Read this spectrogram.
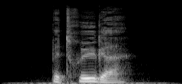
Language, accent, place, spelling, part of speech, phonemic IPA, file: German, Germany, Berlin, Betrüger, noun, /bəˈtʁyːɡɐ/, De-Betrüger.ogg
- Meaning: 1. agent noun of betrügen; deceiver, fake, double-dealer 2. fraud, impostor, imposter, fraudster (person) 3. con artist, con man, scammer, cheat, cheater, swindler, confidence trickster 4. crook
